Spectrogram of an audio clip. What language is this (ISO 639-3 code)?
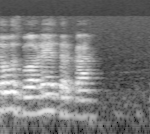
rus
